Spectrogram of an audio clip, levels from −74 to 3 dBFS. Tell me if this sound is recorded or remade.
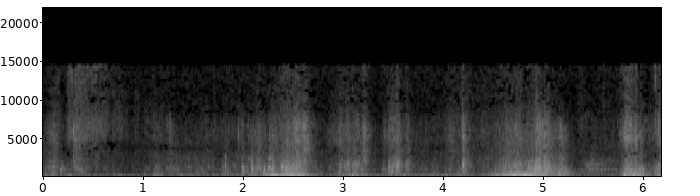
recorded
